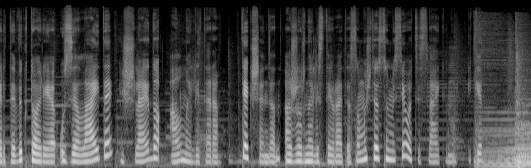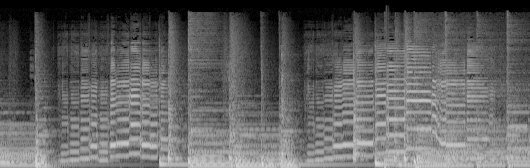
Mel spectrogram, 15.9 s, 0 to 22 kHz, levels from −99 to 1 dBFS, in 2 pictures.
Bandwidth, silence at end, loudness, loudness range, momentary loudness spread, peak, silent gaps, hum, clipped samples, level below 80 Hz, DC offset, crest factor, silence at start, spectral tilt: 17.5 kHz; 0 s; -24 LUFS; 5 LU; 10 LU; -6 dBFS; none; none; under 0.1%; -34 dBFS; under 0.1%; 18 dB; 0 s; -5.5 dB/octave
